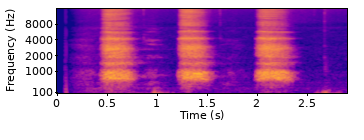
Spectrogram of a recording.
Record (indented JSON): {
  "exhalation_length": "2.9 s",
  "exhalation_amplitude": 19144,
  "exhalation_signal_mean_std_ratio": 0.49,
  "survey_phase": "beta (2021-08-13 to 2022-03-07)",
  "age": "45-64",
  "gender": "Female",
  "wearing_mask": "No",
  "symptom_none": true,
  "smoker_status": "Ex-smoker",
  "respiratory_condition_asthma": false,
  "respiratory_condition_other": false,
  "recruitment_source": "REACT",
  "submission_delay": "1 day",
  "covid_test_result": "Negative",
  "covid_test_method": "RT-qPCR",
  "influenza_a_test_result": "Negative",
  "influenza_b_test_result": "Negative"
}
